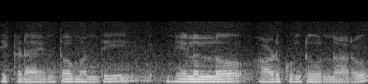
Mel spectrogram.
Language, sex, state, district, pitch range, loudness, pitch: Telugu, male, Andhra Pradesh, Chittoor, 115-130 Hz, -16 LUFS, 120 Hz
